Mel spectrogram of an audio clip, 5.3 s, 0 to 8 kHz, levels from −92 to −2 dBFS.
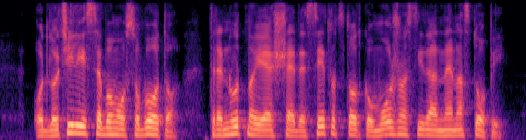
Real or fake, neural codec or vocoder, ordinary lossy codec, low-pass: real; none; Opus, 32 kbps; 7.2 kHz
